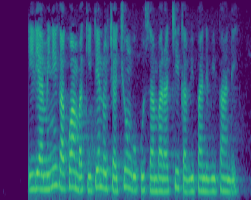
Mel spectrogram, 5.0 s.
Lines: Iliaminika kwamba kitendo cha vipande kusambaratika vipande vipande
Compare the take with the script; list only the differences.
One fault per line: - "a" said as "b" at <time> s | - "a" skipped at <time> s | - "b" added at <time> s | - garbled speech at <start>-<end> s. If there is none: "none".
- "vipande" said as "chungu" at 2.4 s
